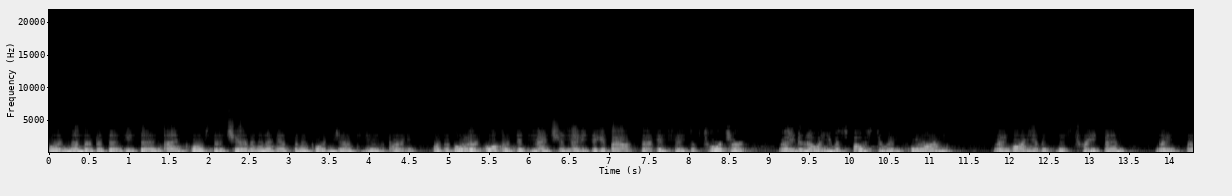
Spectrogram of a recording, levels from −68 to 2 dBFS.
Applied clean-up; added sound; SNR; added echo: neural separator model SepFormer DNS4.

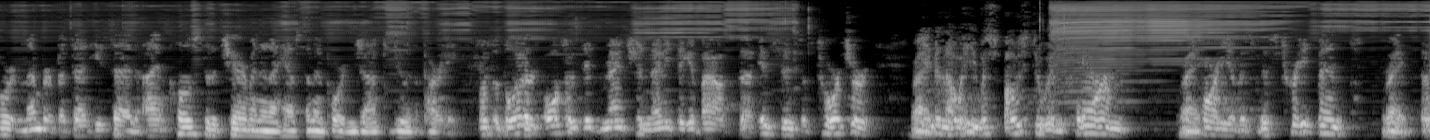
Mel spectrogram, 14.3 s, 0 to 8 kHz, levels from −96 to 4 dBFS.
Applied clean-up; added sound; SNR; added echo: classical method WPE with log-MMSE.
